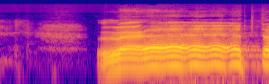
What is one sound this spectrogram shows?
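An older woman sings a slow melody into a microphone.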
